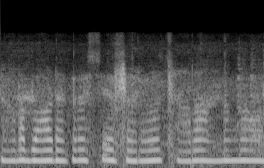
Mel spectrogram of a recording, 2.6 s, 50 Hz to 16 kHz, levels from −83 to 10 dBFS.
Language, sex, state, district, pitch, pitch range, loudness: Telugu, female, Andhra Pradesh, Manyam, 220 Hz, 220-225 Hz, -17 LUFS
